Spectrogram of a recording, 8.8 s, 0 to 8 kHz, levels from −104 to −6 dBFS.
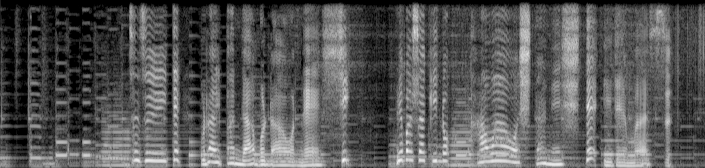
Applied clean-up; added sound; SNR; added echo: neural mask model RNNoise.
